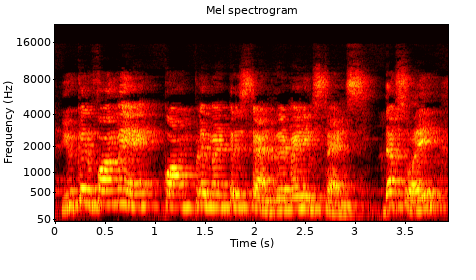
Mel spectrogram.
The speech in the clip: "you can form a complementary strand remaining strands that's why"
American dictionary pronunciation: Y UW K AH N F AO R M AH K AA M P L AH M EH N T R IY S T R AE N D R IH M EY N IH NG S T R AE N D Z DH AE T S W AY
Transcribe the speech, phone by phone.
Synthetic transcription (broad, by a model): Y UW K AH N F AO R M AH K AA M P L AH M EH N T R IY S T AE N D R IH M EY N IH NG S T AE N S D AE T S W AY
